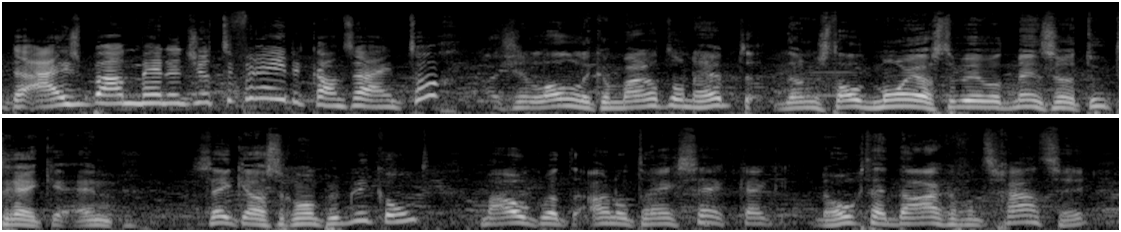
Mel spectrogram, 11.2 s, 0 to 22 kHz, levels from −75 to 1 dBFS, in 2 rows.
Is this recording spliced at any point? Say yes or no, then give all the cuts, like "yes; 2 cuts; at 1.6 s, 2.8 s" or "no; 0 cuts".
yes; 1 cut; at 2.4 s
